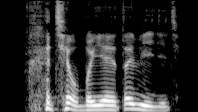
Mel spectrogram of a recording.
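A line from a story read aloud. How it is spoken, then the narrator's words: Laughing. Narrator (Russian): рассмеялся он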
